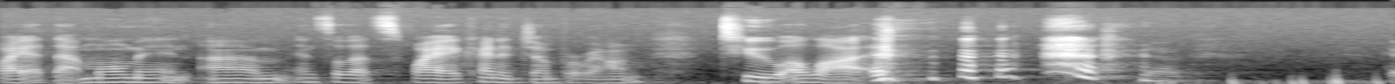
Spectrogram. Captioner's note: laughs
